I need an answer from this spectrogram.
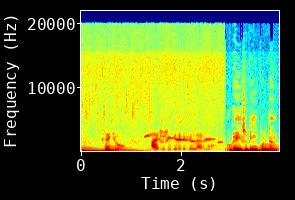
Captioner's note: Otto on cell phone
